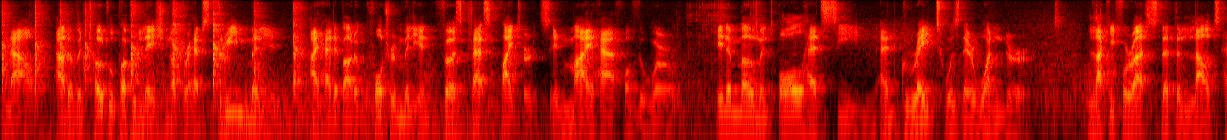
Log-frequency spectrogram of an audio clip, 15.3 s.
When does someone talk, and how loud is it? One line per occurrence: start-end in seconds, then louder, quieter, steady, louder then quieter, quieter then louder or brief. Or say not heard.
0.0-12.8 steady
13.6-15.3 brief.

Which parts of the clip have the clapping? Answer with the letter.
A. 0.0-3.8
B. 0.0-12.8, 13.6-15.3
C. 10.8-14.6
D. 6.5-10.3
A.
